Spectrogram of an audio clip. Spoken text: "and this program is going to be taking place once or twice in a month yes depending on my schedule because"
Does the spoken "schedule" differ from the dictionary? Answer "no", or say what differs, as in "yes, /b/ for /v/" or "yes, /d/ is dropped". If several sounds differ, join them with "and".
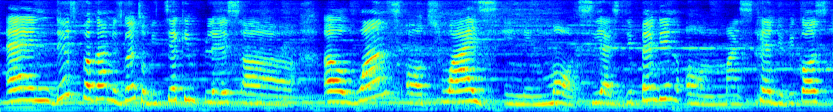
no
